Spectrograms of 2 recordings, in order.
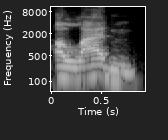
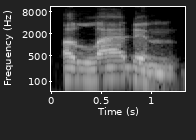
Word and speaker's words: Aladdin: Esa doble D se pronuncia como la R en español. Entonces, uh-huh, su nombre se pronuncia Aladdin.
